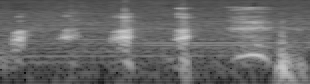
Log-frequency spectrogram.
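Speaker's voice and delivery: high, wheezy burst of laughter; amused laugh. Real, not acted. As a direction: crack up after a teasing echo. Laughs after echoing the thanks.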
